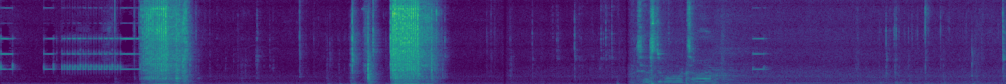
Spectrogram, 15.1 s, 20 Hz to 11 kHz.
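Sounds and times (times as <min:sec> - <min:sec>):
voltage tester beeping: 0:00.0 - 0:02.6.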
